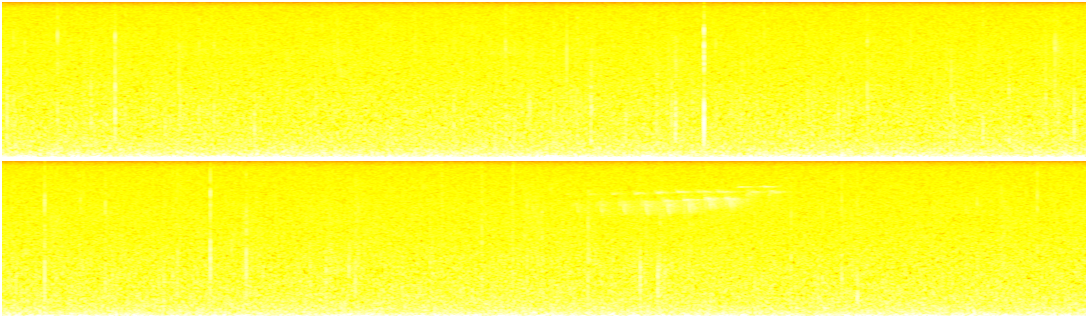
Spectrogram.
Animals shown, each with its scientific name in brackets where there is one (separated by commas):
Blackburnian Warbler (Setophaga fusca)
